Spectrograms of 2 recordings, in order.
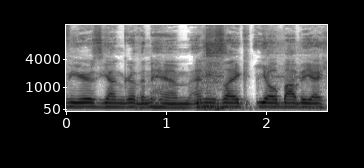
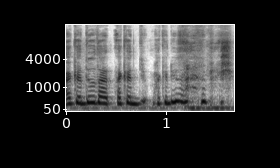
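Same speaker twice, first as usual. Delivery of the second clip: very high-pitched voice; 11 semitones higher than usual. Imitating Scorsese reacting to Cassavetes movies: Scorsese as Bill Burr voice. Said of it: "I love doing Scorsese as Bill Burr".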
